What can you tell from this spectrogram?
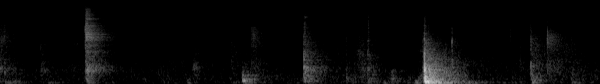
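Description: A handful of irregular knocks and thumps, the loudest a heavy thump about four seconds in.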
